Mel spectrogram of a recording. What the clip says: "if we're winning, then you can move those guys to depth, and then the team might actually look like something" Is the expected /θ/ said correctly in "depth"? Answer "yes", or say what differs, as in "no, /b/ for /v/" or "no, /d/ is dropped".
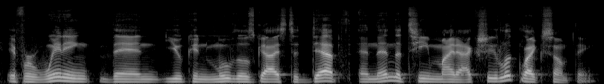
yes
